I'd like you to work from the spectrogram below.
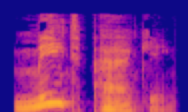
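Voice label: "meatpacking", British English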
